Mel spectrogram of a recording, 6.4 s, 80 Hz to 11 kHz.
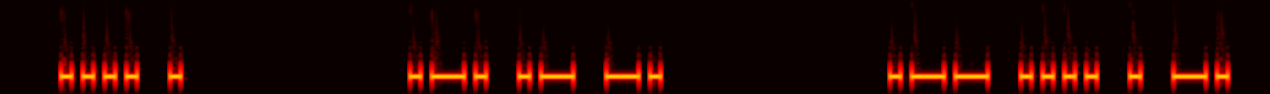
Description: Morse code, heard as a keyed tone, about 22 wpm, 700 Hz. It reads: HE RAN WHEN
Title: 3x Word-Spacing - Sentences from Top 500 Words - 22wpm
